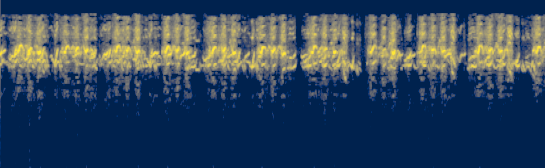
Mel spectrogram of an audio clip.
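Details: Myna chicks in the nest give harsh, wheezy, high begging calls in rapid overlapping bursts, several each second, as a parent feeds them a bullfrog.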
